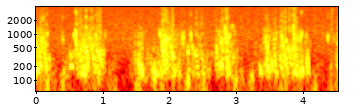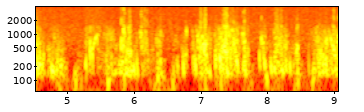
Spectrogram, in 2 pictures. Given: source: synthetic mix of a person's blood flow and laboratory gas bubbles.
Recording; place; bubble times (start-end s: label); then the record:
Doppler ultrasound of blood flow; precordium
0.00-0.25 s: bubbles
0.37-0.43 s: bubbles
0.47-1.06 s: bubbles
1.44-2.53 s: bubbles
2.69-3.03 s: bubbles
3.32-4.14 s: bubbles
4.35-5.04 s: bubbles
5.24-5.50 s: bubbles
5.52-6.24 s: bubbles
6.31-6.45 s: bubbles
6.57-7.75 s: bubbles
7.85-8.52 s: bubbles
8.58-9.08 s: bubbles
From the record:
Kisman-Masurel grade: 444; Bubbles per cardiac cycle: continuous sound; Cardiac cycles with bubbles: 100%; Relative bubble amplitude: maximal (0.775 to 0.999); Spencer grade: 4 (maximum detectable bubble signal sounding continuously throughout systole and diastole of every cardiac period, and overriding the amplitude of the normal cardiac signals); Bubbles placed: anywhere in the cardiac cycle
